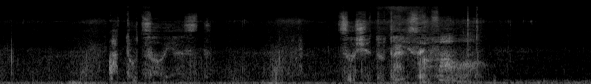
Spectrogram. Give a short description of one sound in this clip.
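Dry leaves rustle and crunch underfoot.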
